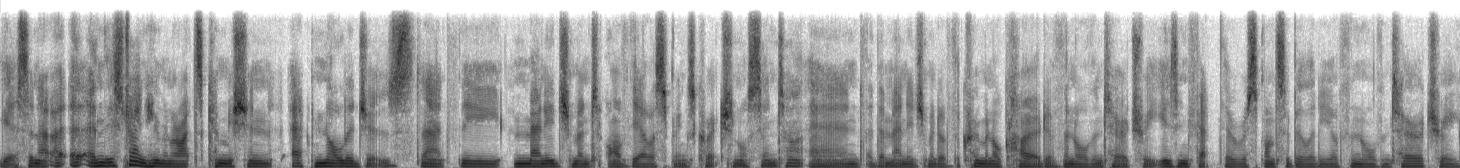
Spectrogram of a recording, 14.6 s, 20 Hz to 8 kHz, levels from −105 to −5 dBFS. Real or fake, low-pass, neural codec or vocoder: real; 7.2 kHz; none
